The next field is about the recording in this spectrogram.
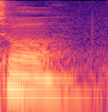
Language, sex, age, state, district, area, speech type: Nepali, male, 30-45, West Bengal, Darjeeling, rural, read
